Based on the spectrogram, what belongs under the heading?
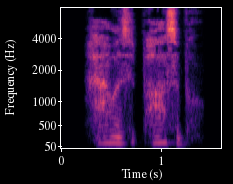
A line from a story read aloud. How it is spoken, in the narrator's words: she whispered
